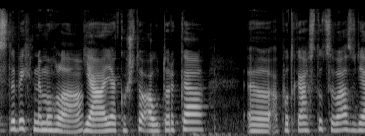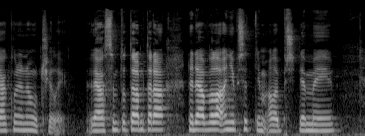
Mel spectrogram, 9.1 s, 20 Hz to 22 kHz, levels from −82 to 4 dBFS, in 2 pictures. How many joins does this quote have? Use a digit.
2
